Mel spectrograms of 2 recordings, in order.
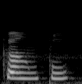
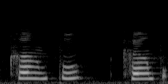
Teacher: o m quase não sai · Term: as nasais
